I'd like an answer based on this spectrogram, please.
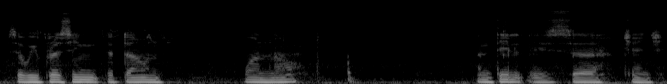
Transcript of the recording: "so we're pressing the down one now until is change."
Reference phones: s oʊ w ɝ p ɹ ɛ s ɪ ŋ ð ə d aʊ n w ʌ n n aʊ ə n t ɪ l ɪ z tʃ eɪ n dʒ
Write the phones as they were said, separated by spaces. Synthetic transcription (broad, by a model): s oʊ w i p ɹ ɛ s ɪ ŋ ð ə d aʊ n w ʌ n n aʊ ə n t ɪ l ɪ s tʃ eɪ n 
